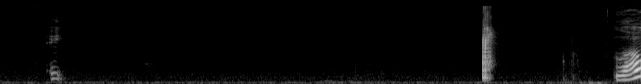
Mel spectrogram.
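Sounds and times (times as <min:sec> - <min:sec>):
farts after eating lots of cake at a buffet: 0:04.8 - 0:05.0.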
